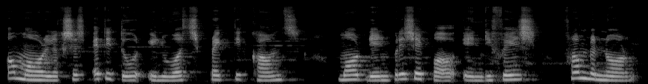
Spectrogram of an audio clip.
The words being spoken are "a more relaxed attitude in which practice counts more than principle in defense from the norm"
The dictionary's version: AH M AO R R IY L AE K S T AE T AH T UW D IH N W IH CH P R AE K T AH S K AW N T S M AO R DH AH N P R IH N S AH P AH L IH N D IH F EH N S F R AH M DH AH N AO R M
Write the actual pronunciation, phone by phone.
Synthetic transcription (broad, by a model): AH M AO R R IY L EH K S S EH T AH T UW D IH N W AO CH P R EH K T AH K AW N T S M AO R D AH N P R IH N S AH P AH L IH N D IH F EH N S F R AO M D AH N AO R M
